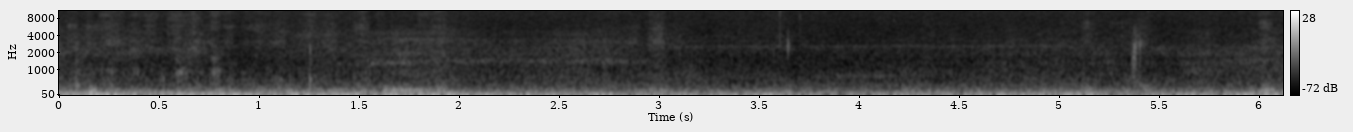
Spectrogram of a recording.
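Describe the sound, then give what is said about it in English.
Steady scratching of a pencil worn down to a nub moving across paper during a quiz, with short sharp strokes now and then over a constant low rumble in the background; no one speaks. “I can see that he's wore that pencil down to a nub, I think.”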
